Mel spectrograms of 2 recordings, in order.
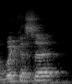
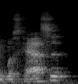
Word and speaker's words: Wiscasset: it you know like we were calling it what Wicket yeah and it's actually Wiscasset yeah and of course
